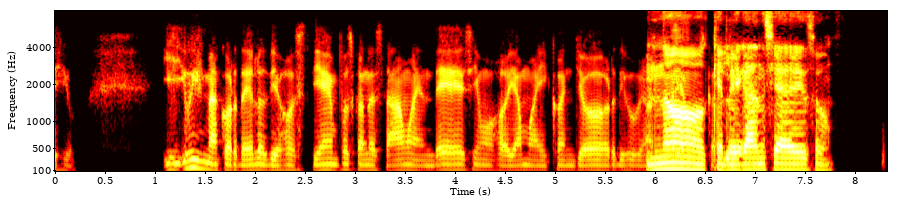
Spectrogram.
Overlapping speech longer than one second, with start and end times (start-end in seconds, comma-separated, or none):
5.9-7.1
